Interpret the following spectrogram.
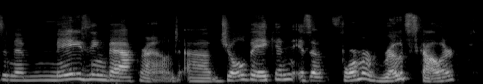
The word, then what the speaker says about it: Bakan: well i you know there are different ways people pronounce it bacon bacon um but the correct pronunciation is backing um okay yeah yeah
